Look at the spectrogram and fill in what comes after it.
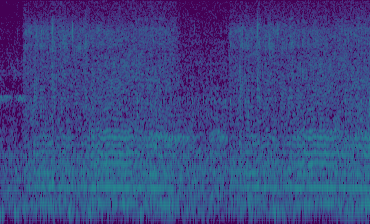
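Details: Honey bee taking nectar from flowers, humming continuously with an even, low droning buzz rich in overtones, slightly louder near the midpoint, against a hissing background.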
